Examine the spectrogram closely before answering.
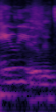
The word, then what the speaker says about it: Alief: Is that how you pronounce it? Yes, Alief, Texas.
